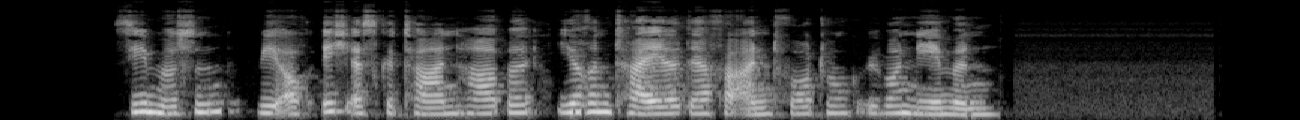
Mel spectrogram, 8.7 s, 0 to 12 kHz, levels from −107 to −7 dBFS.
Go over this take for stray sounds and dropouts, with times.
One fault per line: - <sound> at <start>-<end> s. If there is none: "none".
none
